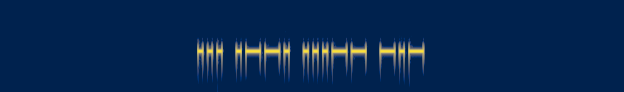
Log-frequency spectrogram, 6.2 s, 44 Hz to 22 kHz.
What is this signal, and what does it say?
Morse code, heard as a keyed tone, about 25 wpm, 700 Hz. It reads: SP3K
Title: DXCC-100 Call Signs - 4 Characters - Repeated 3x - 25wpm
